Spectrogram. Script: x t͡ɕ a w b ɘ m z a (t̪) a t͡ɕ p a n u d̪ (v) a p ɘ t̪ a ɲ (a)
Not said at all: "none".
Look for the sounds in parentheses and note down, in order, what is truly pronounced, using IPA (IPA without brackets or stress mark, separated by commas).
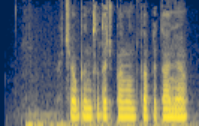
d̪, v, a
